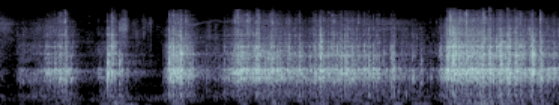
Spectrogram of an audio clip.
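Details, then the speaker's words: Polaris RZR Turbo front differential during rebuild, axle hub bearing turned by hand: rough, gritty grinding and scraping in uneven bursts, now really loud, likely metal filings inside; worn bearing. "bearings really loud now he's probably chunks of metal filing in there"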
